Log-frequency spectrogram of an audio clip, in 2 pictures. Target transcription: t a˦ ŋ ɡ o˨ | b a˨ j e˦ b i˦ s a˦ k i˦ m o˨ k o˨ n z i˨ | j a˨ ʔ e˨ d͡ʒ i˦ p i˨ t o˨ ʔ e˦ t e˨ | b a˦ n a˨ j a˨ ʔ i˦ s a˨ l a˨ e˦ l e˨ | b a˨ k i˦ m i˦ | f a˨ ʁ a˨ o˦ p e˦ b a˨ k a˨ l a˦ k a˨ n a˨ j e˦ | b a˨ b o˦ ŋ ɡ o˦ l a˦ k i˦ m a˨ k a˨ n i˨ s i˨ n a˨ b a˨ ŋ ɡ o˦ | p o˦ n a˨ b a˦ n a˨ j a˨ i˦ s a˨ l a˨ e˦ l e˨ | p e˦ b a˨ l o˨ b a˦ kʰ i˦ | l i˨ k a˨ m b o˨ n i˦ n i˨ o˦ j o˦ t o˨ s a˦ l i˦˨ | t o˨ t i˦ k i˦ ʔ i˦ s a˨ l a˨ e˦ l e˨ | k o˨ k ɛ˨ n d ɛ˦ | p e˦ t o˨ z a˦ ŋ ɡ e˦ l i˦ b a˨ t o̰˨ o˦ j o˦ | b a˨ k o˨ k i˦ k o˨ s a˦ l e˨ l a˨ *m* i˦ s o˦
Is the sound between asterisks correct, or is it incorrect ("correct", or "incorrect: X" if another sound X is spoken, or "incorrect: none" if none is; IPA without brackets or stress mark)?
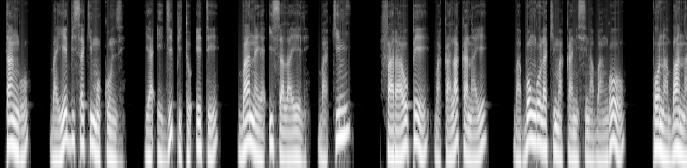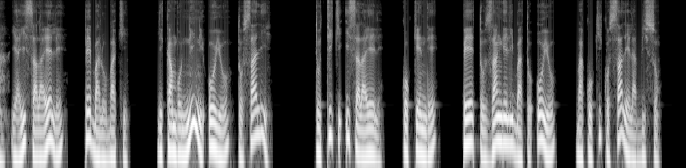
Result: incorrect: b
